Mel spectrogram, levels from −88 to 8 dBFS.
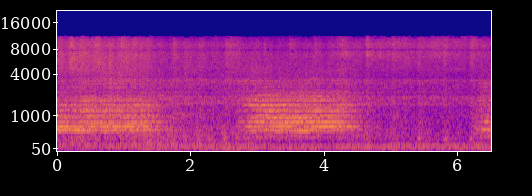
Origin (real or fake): real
